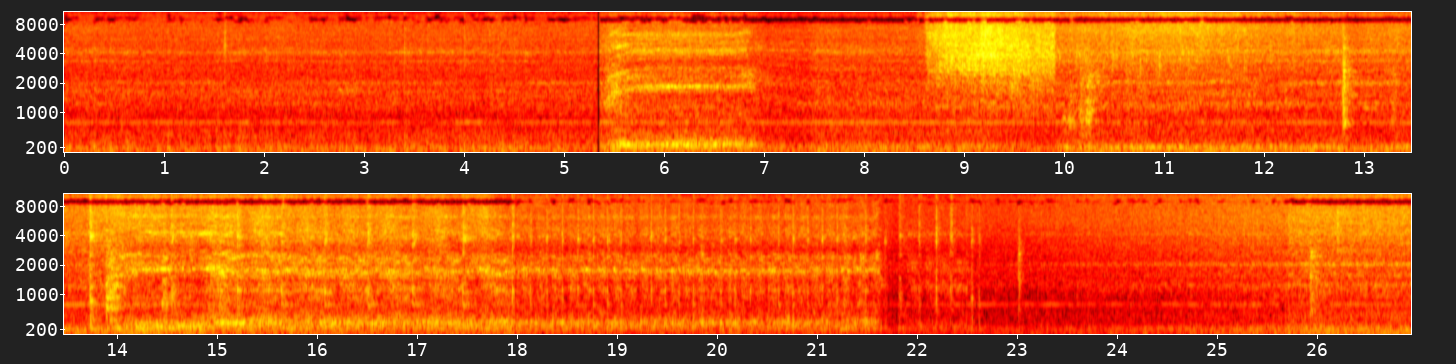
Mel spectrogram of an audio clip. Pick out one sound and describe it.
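A gas burner roars steadily.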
